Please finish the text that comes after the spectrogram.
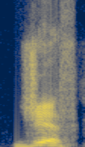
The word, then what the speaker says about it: GIF: that we've been mispronouncing gif for 25 years and it's actually supposed to be pronounced jif it's really hard to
